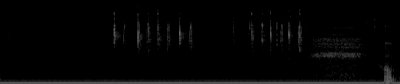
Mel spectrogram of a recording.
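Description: Computer keyboard typing: a short run of keystrokes, as "test 123" is typed into a text document, starting about a second in and stopping near three seconds. A steady low hum lies underneath.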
